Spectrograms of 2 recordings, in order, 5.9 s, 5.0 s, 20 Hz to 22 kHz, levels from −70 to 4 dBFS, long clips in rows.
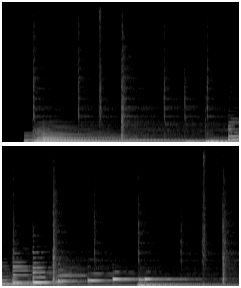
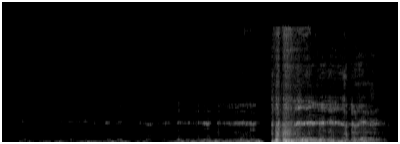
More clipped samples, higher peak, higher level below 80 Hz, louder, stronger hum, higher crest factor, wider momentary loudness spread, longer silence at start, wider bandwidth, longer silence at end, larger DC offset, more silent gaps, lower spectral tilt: neither; first, -14 dBFS vs -18 dBFS; first, -32 dBFS vs -74 dBFS; first, -30 LUFS vs -37 LUFS; neither; second, 16 dB vs 24 dB; second, 13 LU vs 27 LU; about the same, 0.25 s vs 0.2 s; first, over 20 kHz vs 18 kHz; second, 0 s vs 0.15 s; neither; neither; first, -6.5 dB/octave vs -3.5 dB/octave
